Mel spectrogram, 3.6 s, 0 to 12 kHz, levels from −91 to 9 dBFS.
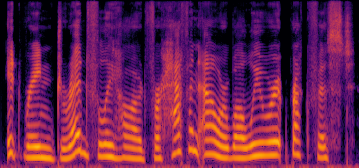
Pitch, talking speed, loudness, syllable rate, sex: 240 Hz, 215 wpm, -16 LUFS, 5.5 syllables/s, female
